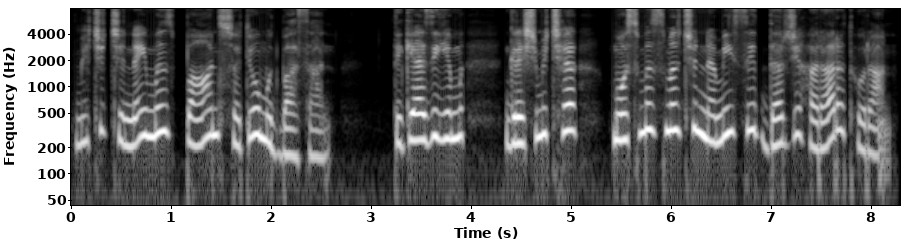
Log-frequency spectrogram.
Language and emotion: Kashmiri, sad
